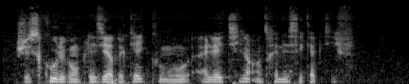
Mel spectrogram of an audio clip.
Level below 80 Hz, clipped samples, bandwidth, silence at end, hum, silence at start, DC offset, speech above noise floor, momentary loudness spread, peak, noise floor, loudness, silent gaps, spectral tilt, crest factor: -46 dBFS; under 0.1%; 16.5 kHz; 0.55 s; none; 0.15 s; under 0.1%; 35 dB; 10 LU; -2 dBFS; -57 dBFS; -22 LUFS; none; -4.5 dB/octave; 20 dB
